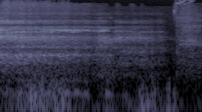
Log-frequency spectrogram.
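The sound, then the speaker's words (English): A long, breathy exhale pushed out through the nose or mouth during a guided yoga class, soft and airy, over a faint low rumble of room noise, with no talking. “So I was saying the sound of your breath is a great contribution to the listening in the room.”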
